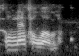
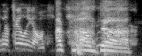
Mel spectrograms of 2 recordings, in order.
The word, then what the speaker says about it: Nephilim: okay it's cristola guys it's pronounced nephilim in that what i said no you said nephelium close enough his nephilim is where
